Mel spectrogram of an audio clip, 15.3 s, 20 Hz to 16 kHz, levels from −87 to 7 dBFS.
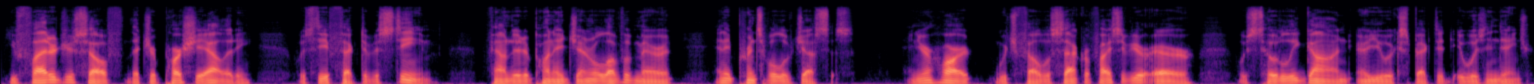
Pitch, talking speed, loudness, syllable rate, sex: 85 Hz, 170 wpm, -20 LUFS, 5.4 syllables/s, male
